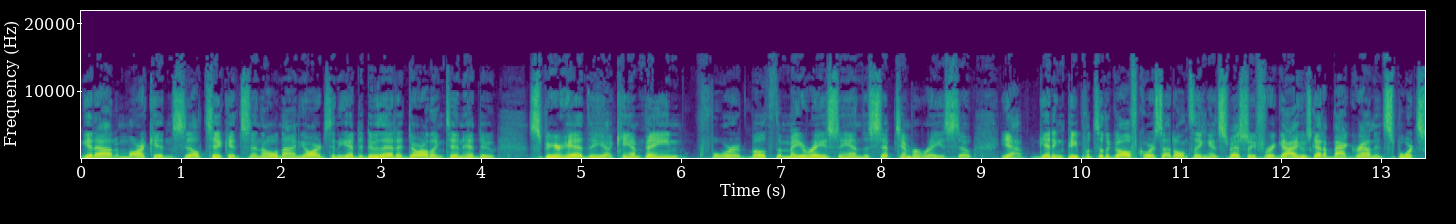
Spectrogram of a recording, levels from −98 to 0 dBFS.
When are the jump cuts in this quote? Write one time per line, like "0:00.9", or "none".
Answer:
none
